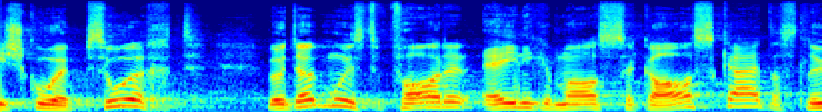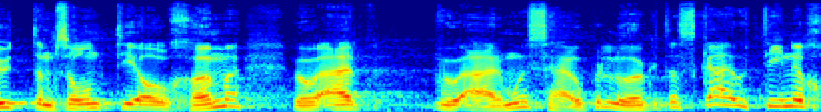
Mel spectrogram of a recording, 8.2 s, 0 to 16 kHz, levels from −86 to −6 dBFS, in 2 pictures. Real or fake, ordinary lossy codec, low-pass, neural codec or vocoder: real; none; 14.4 kHz; none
